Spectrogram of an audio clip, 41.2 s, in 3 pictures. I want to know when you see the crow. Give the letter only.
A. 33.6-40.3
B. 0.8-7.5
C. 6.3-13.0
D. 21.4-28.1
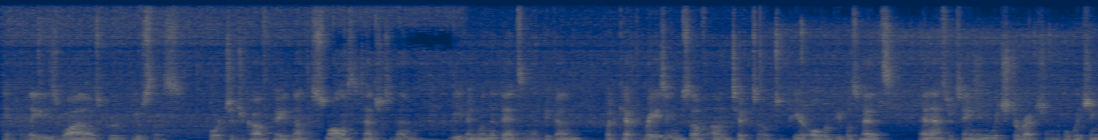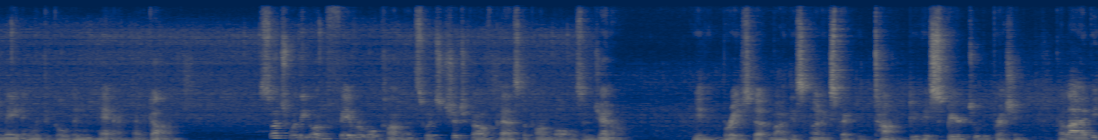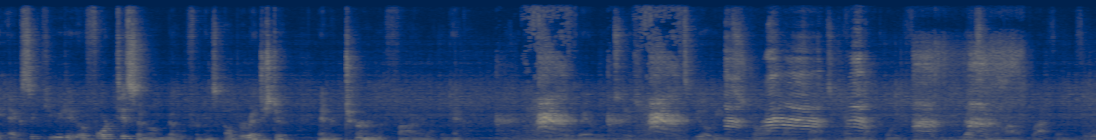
A.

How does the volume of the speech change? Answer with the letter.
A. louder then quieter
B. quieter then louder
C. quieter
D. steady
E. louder
C.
